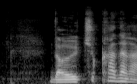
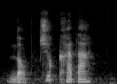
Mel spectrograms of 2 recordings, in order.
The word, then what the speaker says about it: 넙죽하다: 널쭉하다가 아니고 넙죽하다, 넙둥구이다가 표준 발음이니까 두 번째 예외사항 꼭 익혀주세요.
